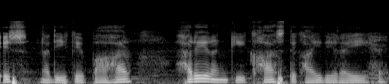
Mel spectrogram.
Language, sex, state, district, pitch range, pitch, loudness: Hindi, male, Uttar Pradesh, Lalitpur, 95-110 Hz, 100 Hz, -21 LUFS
